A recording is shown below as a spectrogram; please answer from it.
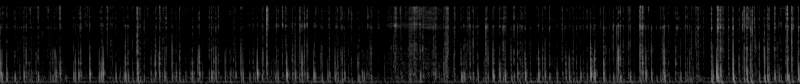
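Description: A small, solid white polystyrene foam ball held in the hands is scratched and tapped fast with long red acrylic nails. The result is a dense, continuous stream of dry, crackly scratches and quick, sharp taps with a bright, hissy top and very little low end. It stays quiet throughout, with occasional louder clicks.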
